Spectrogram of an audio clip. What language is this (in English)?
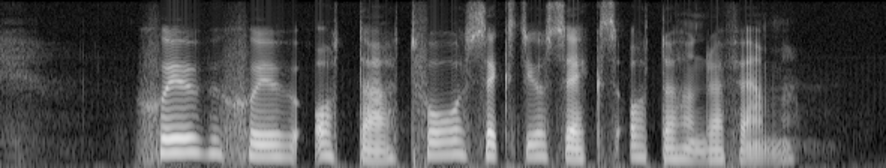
Swedish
